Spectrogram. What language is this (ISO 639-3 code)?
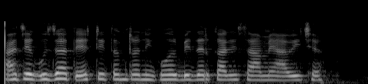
guj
